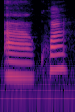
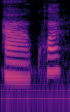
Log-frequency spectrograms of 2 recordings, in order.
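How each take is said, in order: First: A low tone is followed by a high tone. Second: The same.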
